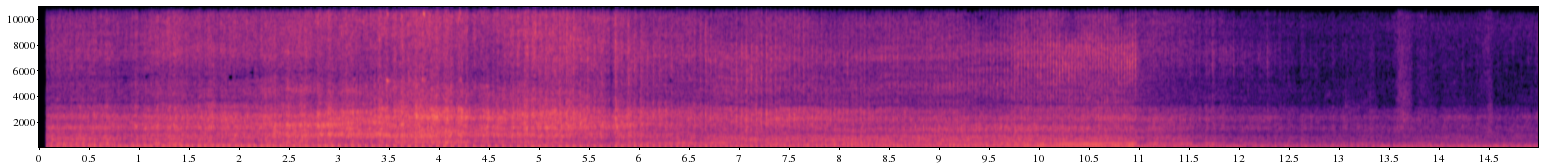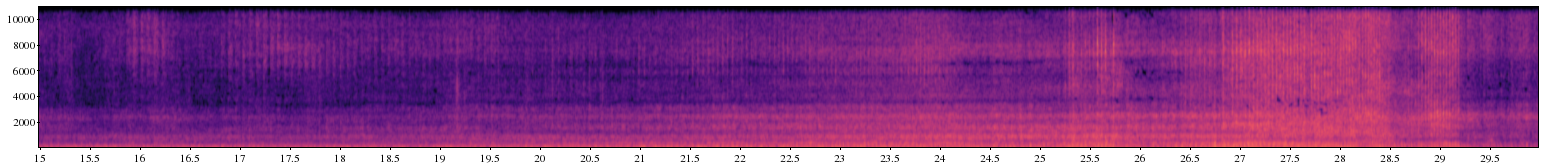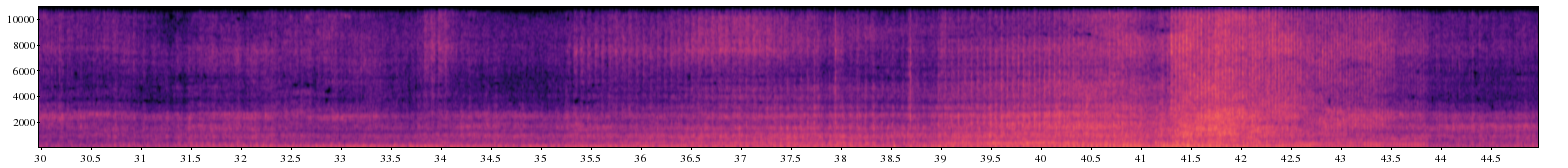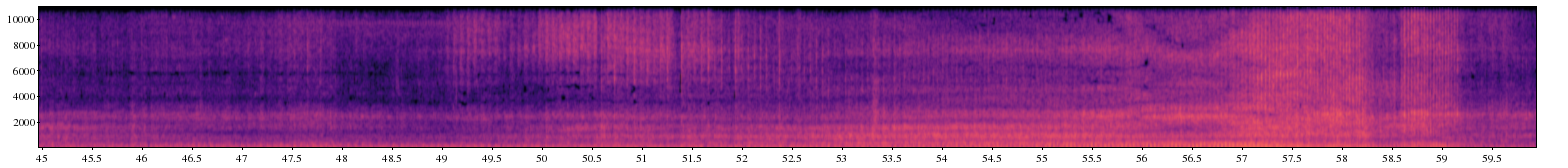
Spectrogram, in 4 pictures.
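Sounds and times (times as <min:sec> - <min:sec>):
minibike engine revving: 0:00.1 - 0:13.3, 0:15.8 - 0:59.9.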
